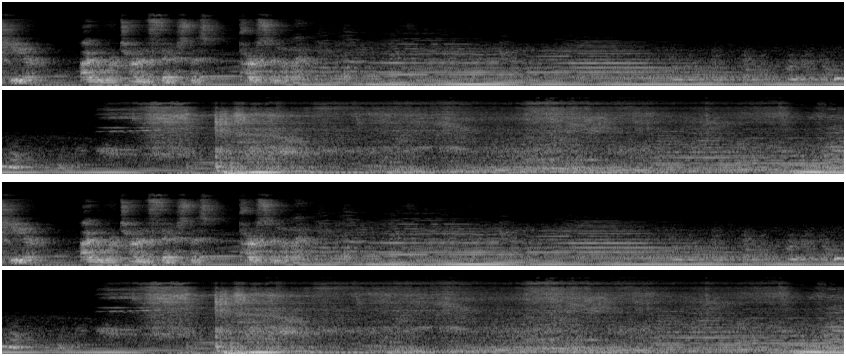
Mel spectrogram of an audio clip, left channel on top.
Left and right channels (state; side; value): identical; both; correlation 1.00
